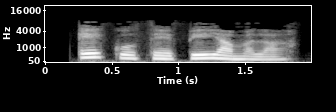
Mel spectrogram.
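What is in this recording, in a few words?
Burmese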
